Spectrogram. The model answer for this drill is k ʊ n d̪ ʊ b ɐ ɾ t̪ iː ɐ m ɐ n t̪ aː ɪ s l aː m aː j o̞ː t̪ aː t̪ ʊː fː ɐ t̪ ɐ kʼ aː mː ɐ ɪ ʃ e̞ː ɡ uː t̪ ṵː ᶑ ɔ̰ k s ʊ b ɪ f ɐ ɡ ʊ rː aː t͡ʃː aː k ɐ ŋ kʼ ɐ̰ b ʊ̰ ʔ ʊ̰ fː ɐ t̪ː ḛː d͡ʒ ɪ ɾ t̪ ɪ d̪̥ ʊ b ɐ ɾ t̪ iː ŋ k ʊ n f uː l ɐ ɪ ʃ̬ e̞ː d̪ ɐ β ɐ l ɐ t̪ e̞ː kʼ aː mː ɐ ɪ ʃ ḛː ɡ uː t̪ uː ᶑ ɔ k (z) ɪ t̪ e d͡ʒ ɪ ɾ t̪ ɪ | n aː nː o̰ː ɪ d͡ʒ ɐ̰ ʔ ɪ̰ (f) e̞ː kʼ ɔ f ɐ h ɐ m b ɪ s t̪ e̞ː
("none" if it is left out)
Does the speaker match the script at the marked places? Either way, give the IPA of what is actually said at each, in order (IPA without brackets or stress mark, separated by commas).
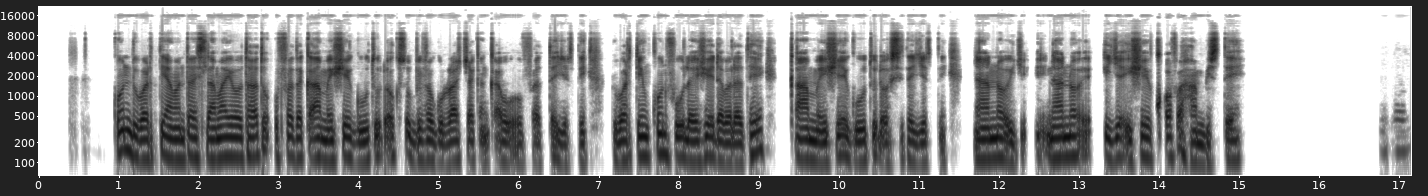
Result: s, ʃ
